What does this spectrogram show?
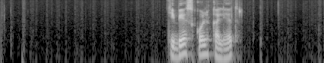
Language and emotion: Russian, neutral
